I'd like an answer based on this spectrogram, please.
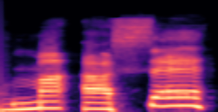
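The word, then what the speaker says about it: מעשהו: So we have ma'asehu, ma'asehu. All right, you're going to stress the word in the middle because all of these, patah, katef patah, shuruk, these are all short duration vowel points.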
